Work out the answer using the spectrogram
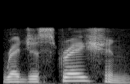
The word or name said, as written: registration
